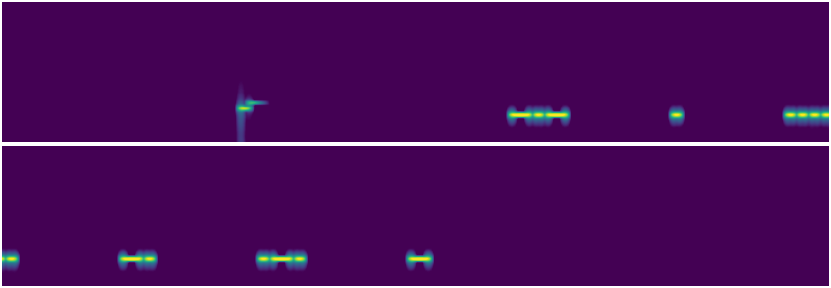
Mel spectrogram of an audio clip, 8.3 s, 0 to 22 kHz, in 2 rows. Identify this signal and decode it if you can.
Morse code, heard as a keyed tone, about 40 wpm, spaced as for 14 wpm, 700 Hz. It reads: KE5NRT
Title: USA Call Signs - 6 Characters - 6x Character Spacing - 40wpm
